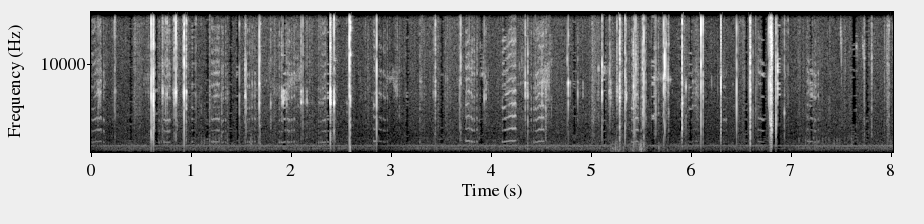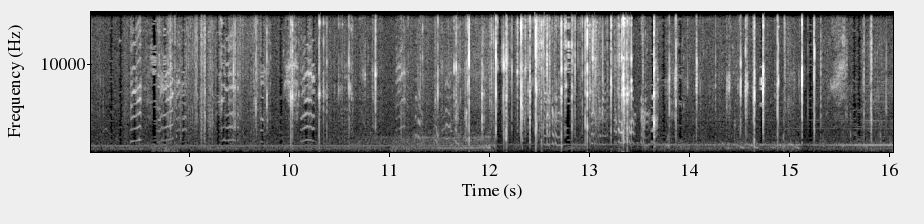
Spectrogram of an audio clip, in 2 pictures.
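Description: A hand-held can opener cutting tin cans: an irregular run of sharp metallic clicks and ticks as it is worked around the rims, thicker in the second half.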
